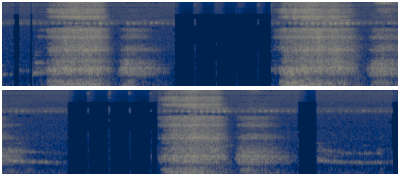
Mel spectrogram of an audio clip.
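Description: Loud, rough snoring on each breath, about three cycles in fifteen seconds, with quiet pauses between them.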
